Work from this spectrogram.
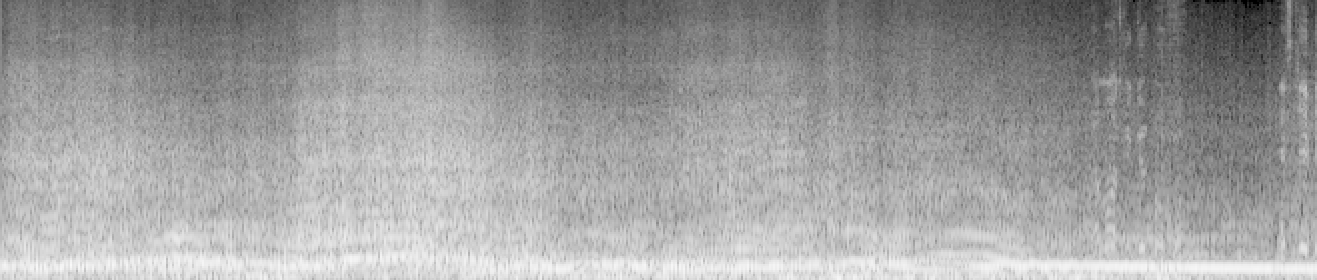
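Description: A convoy of Mercedes AMG cars revs hard at night, engines roaring loud and close with rising and falling pitch as they climb through the revs, while people talk over the noise.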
